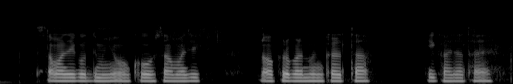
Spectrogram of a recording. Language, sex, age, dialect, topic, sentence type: Hindi, male, 18-24, Awadhi Bundeli, banking, statement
